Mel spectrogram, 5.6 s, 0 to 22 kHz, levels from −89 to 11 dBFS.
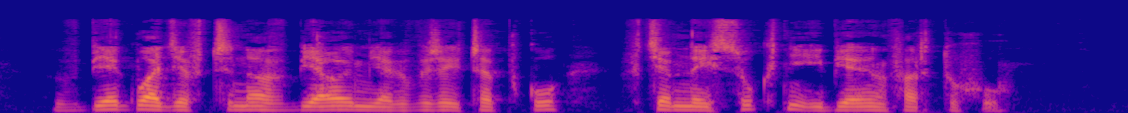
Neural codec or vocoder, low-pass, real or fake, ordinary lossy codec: none; 10.8 kHz; real; MP3, 64 kbps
